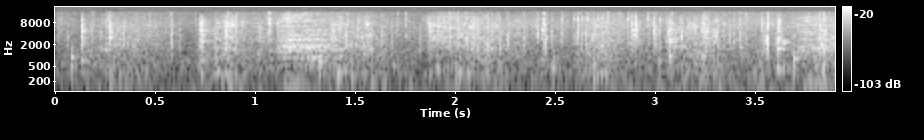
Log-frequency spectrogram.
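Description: A fire crackles softly in a stove.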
